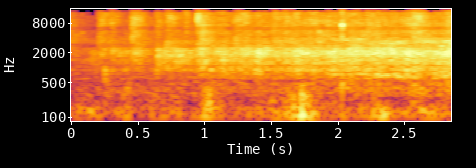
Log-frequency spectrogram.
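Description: Audience applause welcoming a guest on stage starts faintly, then swells into dense, sustained clapping that carries on to the end.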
